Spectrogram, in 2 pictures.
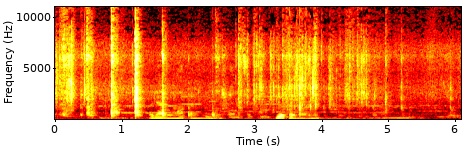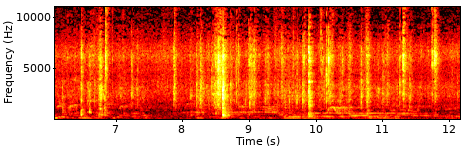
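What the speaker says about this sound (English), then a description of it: "Let's mix and fry." Onions stirred and fried in a pan for a spicy fried onion curry: a soft sizzle broken by irregular spoon clatters and scrapes against the pan, with a low hum in the background.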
